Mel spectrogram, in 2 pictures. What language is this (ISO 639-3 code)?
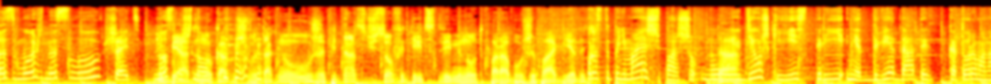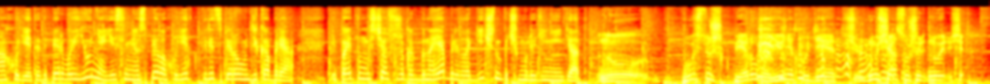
rus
